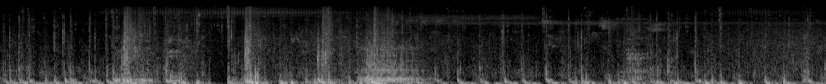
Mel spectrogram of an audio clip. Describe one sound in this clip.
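Leaves and branches rustle and swish against a rider.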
